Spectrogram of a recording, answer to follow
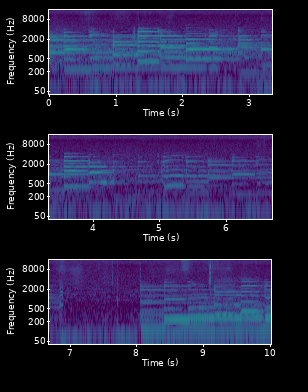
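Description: Soft background music of plucked guitar notes. It grows quieter in the middle, and a low bass note comes in about eight seconds in.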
